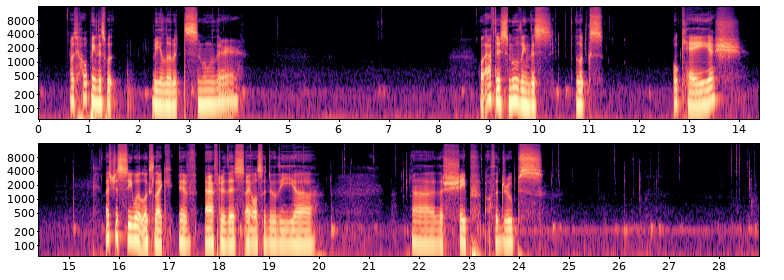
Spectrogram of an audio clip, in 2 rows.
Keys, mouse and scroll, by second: 0.1-1.7 scroll up 2, 0.1-1.7 middle drag, 2.5-5.9 shift+middle drag, 6.8 click, 8.3-9.5 scroll down 2, 8.5-9.2 middle drag, 9.5 middle click, 9.5 scroll up 2, 10.6 shift+middle click, 15.4 middle click, 15.5 scroll down 2, 16.2 middle click, 16.5 scroll up 2, 17.2 scroll down 2, 18.0 scroll down 2, 18.9 scroll down 2, 19.7-20.6 scroll down 1, 19.7-23.0 drag, 20.8-22.0 scroll up 1, 21.7 g, 23.2-25.1 drag, 24.5-25.1 scroll down 1, 26.2 ctrl+click, 27.3-28.8 drag, 27.7-28.3 scroll down 1, 28.3-28.8 right drag.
